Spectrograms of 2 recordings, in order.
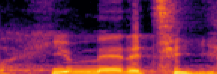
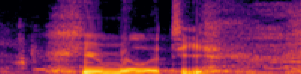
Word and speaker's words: humidity: Working environmental humidity from 10 to 90%. You know, for me it's hard to pronounce this because I always pronounce humidity as humility. So I have to correct myself. Humidity.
